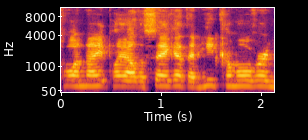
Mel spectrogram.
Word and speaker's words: Sega: then i even like the way you americans say would you say sega is that right sega yeah sega yeah growing up as a kid in australia we said sega completely different pronunciation of the same thing it was the sega and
